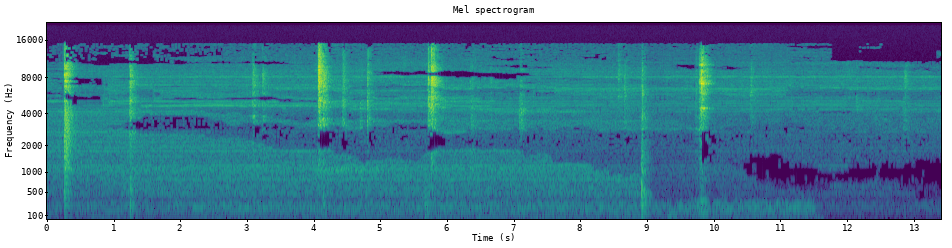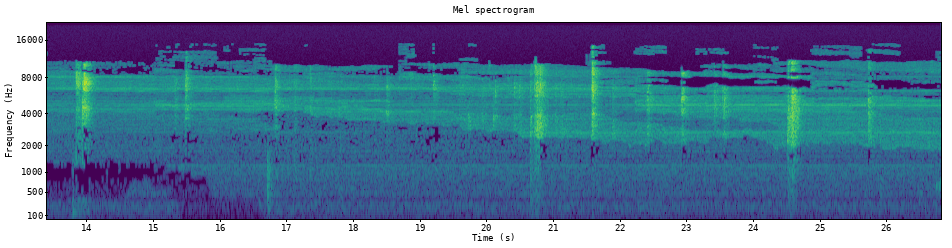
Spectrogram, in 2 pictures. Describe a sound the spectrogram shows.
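Mahjong tiles click and clack as they are placed on a table.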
